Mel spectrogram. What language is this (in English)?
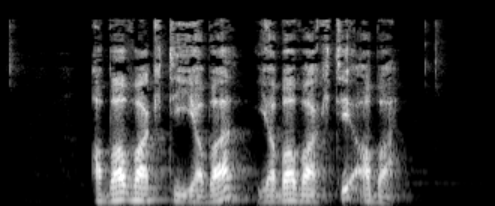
Turkish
